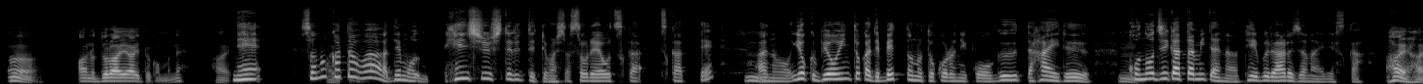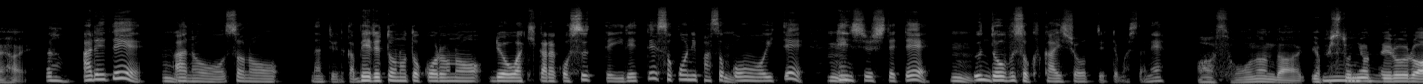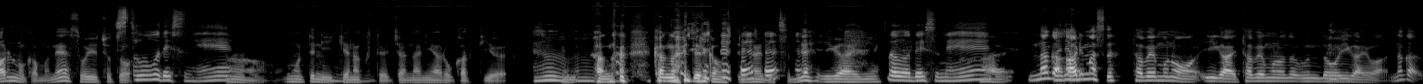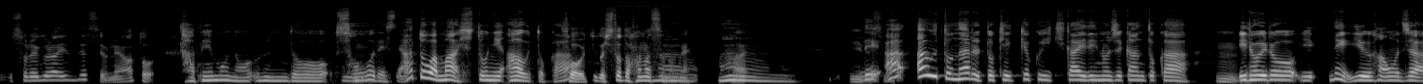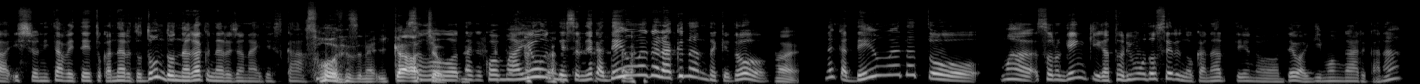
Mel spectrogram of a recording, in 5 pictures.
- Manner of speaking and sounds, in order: laughing while speaking: "考え 考えてるかも"; laugh; throat clearing; laughing while speaking: "そうですね。 いっかい 会っちゃうとね"; laugh; other noise
- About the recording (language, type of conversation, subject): Japanese, unstructured, 疲れたときに元気を出すにはどうしたらいいですか？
